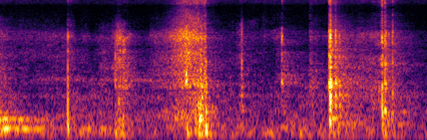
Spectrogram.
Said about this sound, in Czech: Já tahám ještě další karty.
